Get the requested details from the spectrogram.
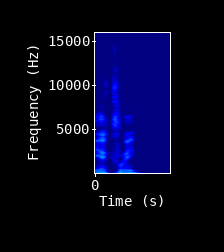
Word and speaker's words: Icley: I-C-L-E-Y, Ickley.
